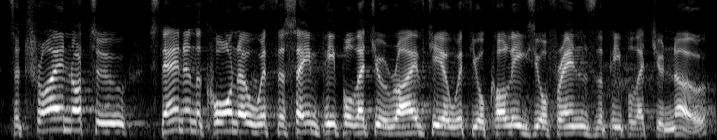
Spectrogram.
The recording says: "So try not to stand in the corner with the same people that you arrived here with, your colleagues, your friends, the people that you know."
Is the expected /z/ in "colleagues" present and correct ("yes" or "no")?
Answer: yes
